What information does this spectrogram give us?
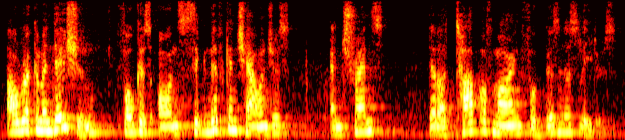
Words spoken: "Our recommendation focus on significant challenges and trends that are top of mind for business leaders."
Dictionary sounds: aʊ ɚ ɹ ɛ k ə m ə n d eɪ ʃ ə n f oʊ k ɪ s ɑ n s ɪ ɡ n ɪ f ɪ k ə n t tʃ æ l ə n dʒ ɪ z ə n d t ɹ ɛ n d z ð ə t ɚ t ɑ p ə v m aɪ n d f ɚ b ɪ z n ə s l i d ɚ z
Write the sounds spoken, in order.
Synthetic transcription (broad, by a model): aʊ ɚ ɹ ɛ k ə m ə n d eɪ ʃ ə n f oʊ k ɪ s n s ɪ ɡ n ɪ f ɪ k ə n tʃ æ l ə n dʒ ɪ z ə n t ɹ ɛ n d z ð ə t ɚ t ɑ p ə v m aɪ n d f ɚ b ɪ z n ə s l i d ɚ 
